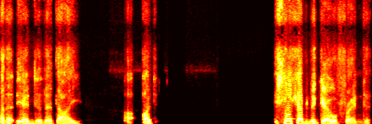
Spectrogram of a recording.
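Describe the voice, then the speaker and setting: A man with a Cockney accent speaks in a dark, mellow tone at a moderate pace. His pitch varies in an ordinary way, and the sound is dry and close with no echo. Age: 70s. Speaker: football fan. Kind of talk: casual chat.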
